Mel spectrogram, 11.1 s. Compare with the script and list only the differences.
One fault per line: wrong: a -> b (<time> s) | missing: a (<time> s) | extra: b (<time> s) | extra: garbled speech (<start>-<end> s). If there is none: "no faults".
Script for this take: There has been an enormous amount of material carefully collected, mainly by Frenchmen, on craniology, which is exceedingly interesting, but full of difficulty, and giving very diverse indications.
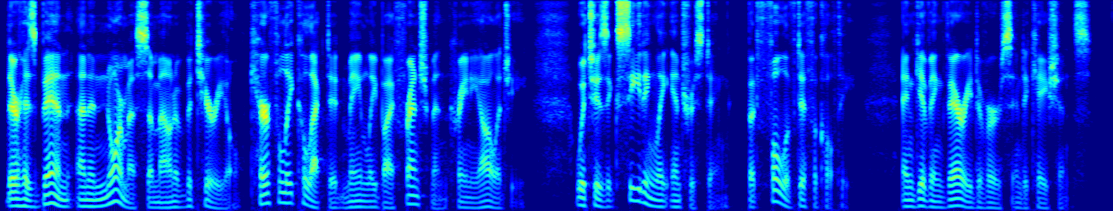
missing: on (4.5 s)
